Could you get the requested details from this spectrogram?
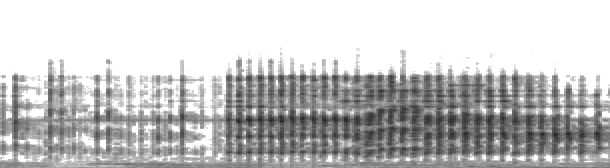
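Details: Lovebird long chatter for luring and training: scattered thin chips, then from nearly two seconds a loud, shrill, quickly pulsed trill that continues to the end.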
